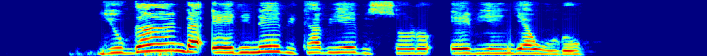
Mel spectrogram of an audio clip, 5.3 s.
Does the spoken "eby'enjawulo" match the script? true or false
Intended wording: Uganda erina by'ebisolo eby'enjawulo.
true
